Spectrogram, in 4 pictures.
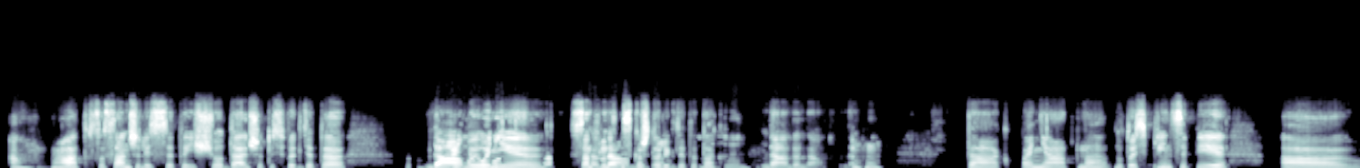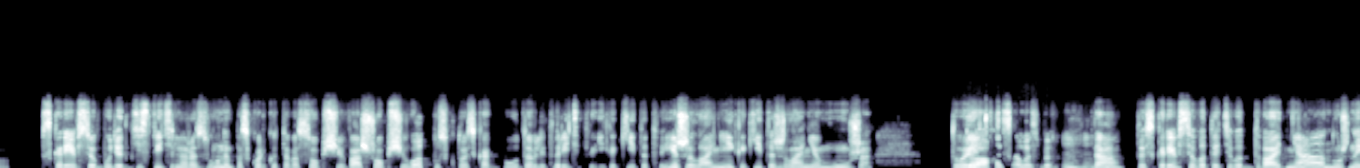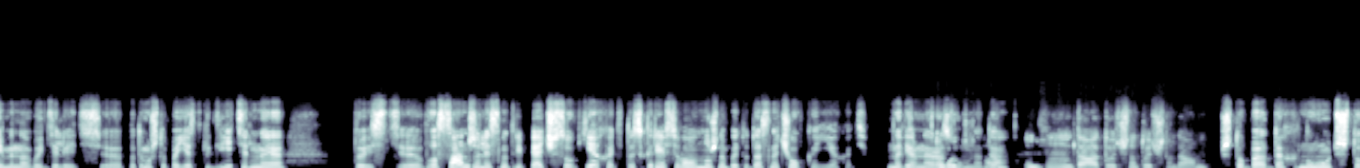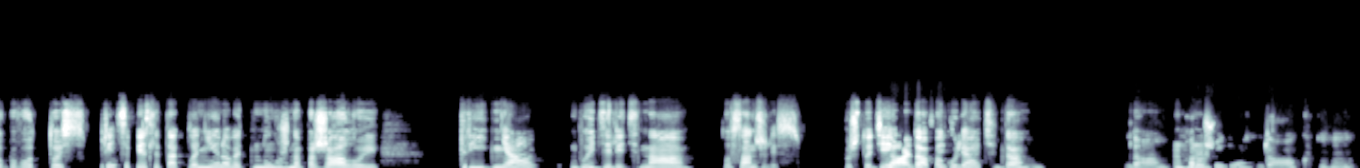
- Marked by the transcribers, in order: other background noise; tapping
- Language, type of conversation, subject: Russian, advice, Как эффективно провести короткий отпуск и успеть исследовать место?
- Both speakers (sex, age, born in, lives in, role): female, 35-39, Ukraine, United States, advisor; female, 35-39, Ukraine, United States, user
